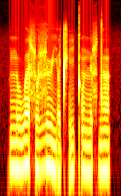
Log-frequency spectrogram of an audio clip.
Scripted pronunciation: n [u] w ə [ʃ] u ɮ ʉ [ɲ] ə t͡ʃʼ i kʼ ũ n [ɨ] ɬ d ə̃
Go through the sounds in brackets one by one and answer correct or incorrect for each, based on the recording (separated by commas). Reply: correct, incorrect, incorrect, incorrect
